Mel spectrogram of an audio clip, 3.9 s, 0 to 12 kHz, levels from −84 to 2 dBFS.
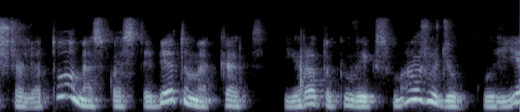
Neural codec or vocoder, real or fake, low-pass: none; real; 7.2 kHz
